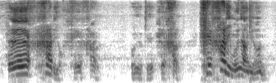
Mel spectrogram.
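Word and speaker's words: היכל: 이게요, 발음이 해할이요.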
